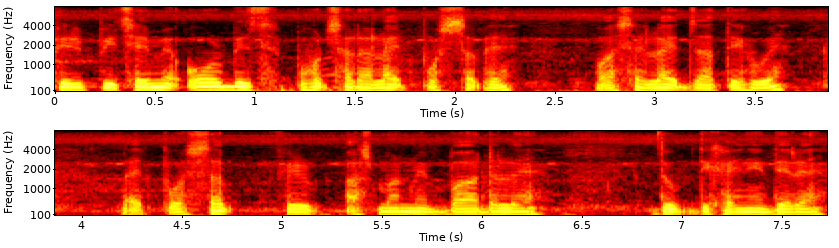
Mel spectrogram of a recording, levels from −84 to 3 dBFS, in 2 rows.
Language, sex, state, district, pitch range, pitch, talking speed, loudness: Hindi, male, Arunachal Pradesh, Longding, 100-115 Hz, 105 Hz, 185 wpm, -17 LUFS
